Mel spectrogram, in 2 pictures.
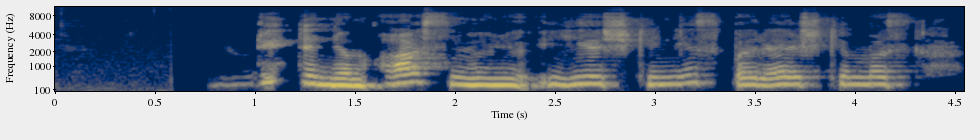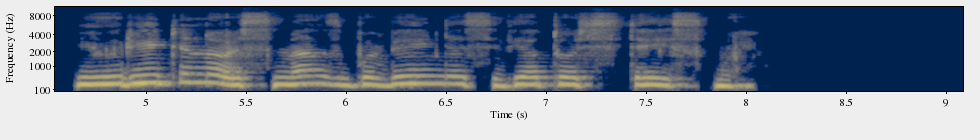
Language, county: Lithuanian, Utena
